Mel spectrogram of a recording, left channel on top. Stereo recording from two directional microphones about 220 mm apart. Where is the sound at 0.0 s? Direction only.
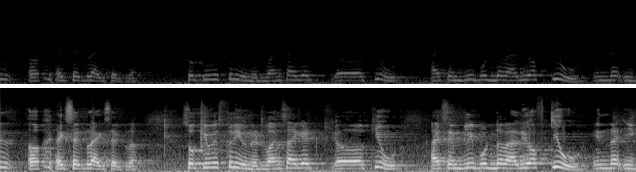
25° right (ahead or behind).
